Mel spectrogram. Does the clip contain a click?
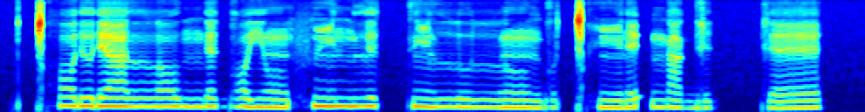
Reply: yes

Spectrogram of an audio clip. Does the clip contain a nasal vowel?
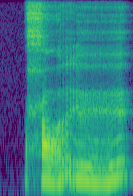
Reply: no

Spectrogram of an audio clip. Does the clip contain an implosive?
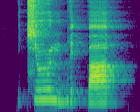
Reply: no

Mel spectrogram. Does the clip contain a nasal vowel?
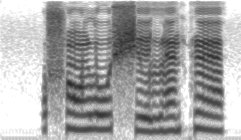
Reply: yes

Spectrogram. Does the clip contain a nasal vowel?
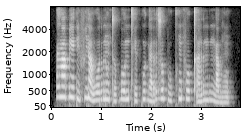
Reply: yes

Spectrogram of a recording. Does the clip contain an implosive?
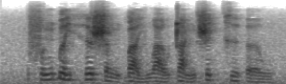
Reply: yes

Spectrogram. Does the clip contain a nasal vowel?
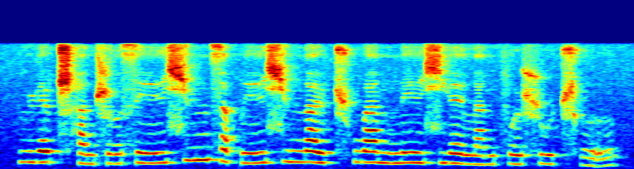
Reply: no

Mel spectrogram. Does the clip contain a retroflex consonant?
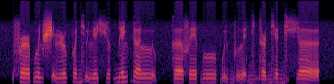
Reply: yes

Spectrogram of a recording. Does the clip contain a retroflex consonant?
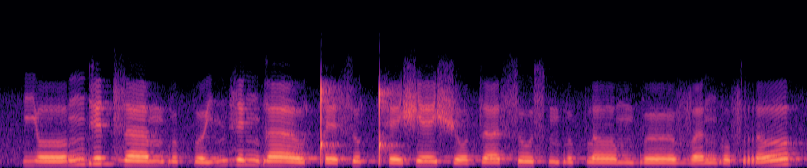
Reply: no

